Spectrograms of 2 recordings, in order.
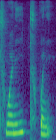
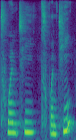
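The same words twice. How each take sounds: First: The second T in twenty is dropped. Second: The second T in twenty is clearly pronounced. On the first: "les Américains vont l'omettre et on ne l'entend pas" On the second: "les Britanniques vont prononcer le deuxième T ici"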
